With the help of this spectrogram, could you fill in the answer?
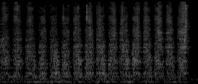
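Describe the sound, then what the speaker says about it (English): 80 grit emery cloth rubbed over 3D-printed PETG plastic, a steady back-and-forth scratching in about sixteen even strokes, close and alone with no voices. "I'm using, instead of regular sandpaper, this is emery cloth"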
